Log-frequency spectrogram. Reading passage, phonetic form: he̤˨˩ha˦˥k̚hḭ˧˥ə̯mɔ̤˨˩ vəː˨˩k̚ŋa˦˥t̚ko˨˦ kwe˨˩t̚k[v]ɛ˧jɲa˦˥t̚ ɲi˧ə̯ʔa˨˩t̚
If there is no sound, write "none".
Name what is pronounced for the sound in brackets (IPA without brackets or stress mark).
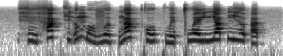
w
